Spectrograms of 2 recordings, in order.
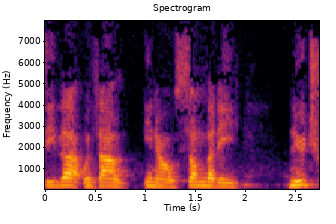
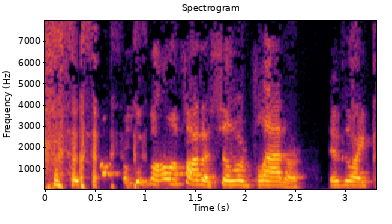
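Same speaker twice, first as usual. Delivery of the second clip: laughing along; 3 semitones higher, 4 dB louder than usual. Real, not acted. Coach joins in the laughter.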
